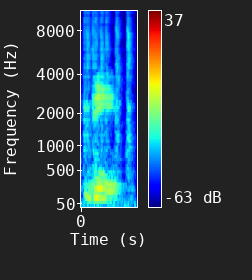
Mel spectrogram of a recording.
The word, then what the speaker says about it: Ye: Y-E. The. It's a thorn. The character's Yes. called a thorn.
